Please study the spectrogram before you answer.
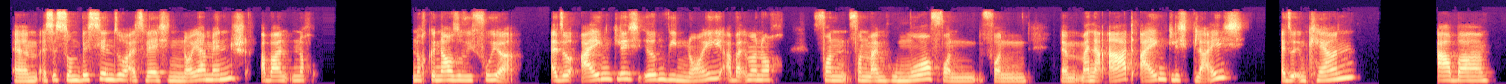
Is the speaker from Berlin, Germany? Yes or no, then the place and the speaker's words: no; Darmstadt, Hesse, Germany; ich bin ja in Darmstadt groß geworden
